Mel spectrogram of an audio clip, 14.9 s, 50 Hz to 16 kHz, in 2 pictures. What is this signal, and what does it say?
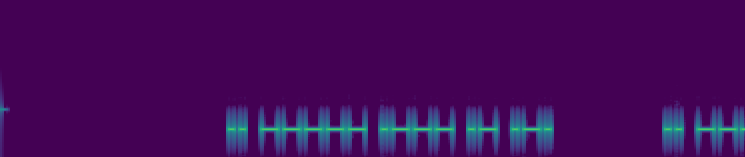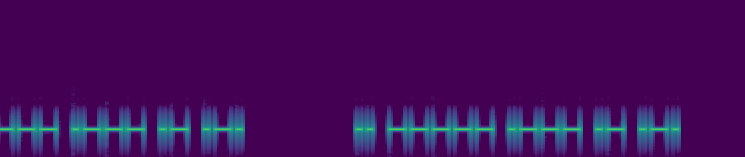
Morse code, heard as a keyed tone, about 22 wpm, 700 Hz. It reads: I0JAR I0JAR I0JAR
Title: DXCC-100 Call Signs - 5 Characters - Repeated 3x - 22wpm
